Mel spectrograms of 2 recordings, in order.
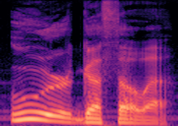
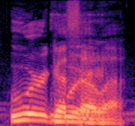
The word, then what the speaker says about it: Urgathoa: Or technically, as it's supposed to be pronounced, Urgathoa. Not Urgathoa. Like O-O-R. Urgathoa.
